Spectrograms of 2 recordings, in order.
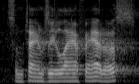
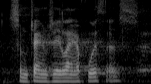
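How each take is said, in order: First: "at" stressed and held, a little louder. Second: "with" stressed, said at normal level. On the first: Telling the church that the inmates laugh, stress on "at". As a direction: lean on "at" to set it against "with". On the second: Telling the church that the inmates laugh, stress on "with". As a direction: lean on "with" as the kinder answer. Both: Shown as a demonstration. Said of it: "contrast at/with".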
